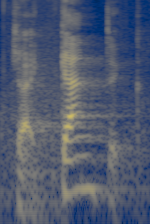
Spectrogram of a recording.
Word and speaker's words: gigantic: it is stronger so a word like gigantic you know so the second syllable is more prominent than the first first and the third syllable so this is a tri syllabic word so gigantic so the Gan part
